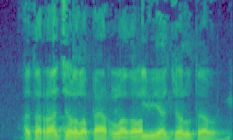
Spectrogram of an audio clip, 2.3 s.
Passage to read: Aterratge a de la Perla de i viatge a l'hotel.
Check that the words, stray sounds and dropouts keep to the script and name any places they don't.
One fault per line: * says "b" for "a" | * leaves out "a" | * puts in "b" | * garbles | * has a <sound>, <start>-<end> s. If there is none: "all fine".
all fine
